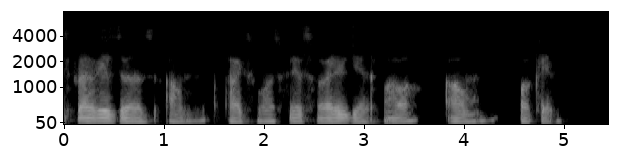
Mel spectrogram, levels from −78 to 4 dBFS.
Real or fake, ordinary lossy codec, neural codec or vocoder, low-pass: fake; none; codec, 16 kHz, 2 kbps, FreqCodec, larger model; none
